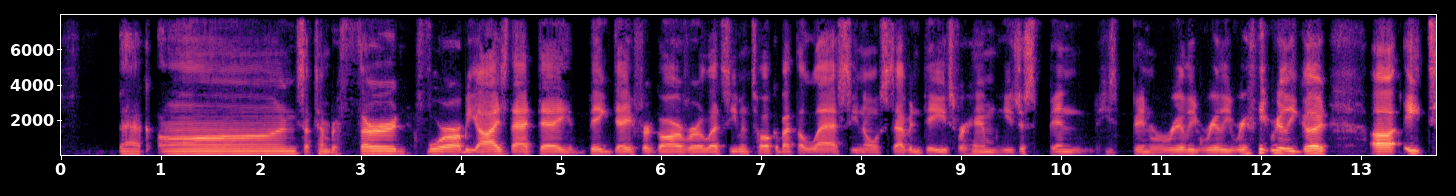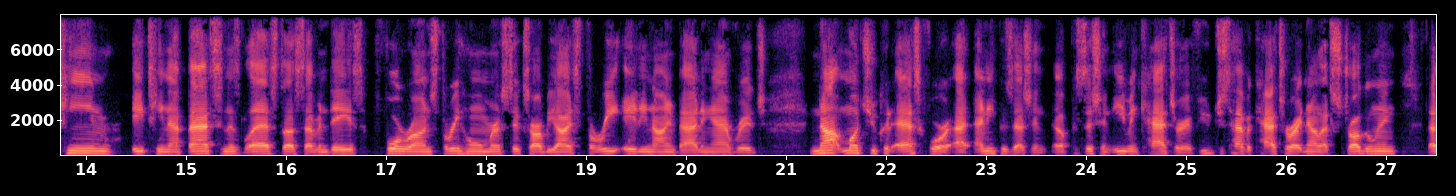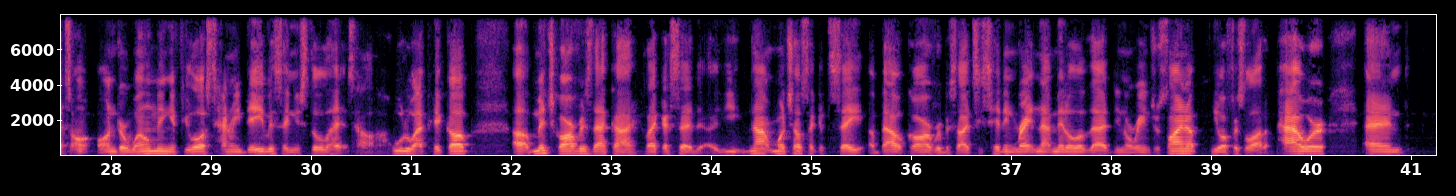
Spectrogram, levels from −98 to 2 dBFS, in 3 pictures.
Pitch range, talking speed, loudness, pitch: 110-125 Hz, 195 wpm, -24 LUFS, 115 Hz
